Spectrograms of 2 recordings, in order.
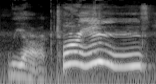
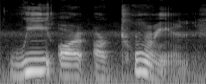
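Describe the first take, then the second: First: "Arcturians" with a final s, said much higher; the wrong version, plural "Arcturians". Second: "Arcturian" with no final s, slow and quieter; the right one, singular "Arcturian", said slowly; singular form. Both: Shown as a demonstration. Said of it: "Not in plural".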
